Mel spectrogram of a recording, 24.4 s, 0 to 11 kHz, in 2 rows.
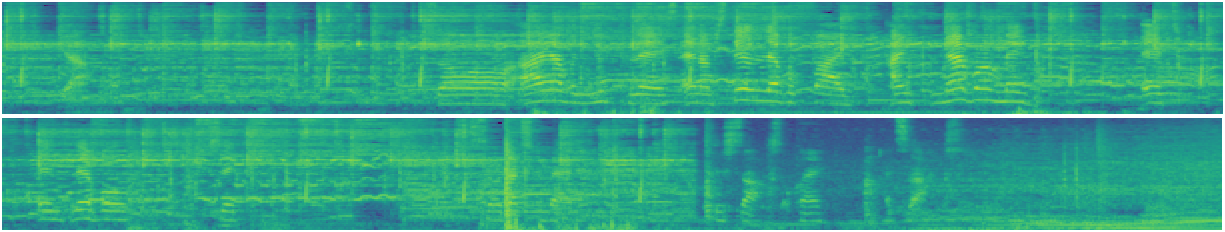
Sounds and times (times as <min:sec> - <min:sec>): Music: 0:00.0 - 0:19.3
Speech: 0:04.4 - 0:10.3, 0:11.4 - 0:11.8, 0:12.6 - 0:13.5, 0:14.3 - 0:14.7, 0:17.0 - 0:18.1, 0:19.2 - 0:20.4, 0:21.0 - 0:21.7.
